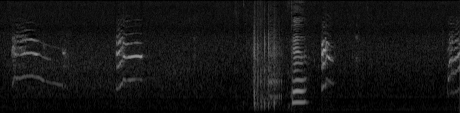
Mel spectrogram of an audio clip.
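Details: A black cat keeps crying whenever its owner, who has a cold, coughs. Several brief and longer meows are spread across the clip, and a burst of coughing is followed by a sharper, higher meow.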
